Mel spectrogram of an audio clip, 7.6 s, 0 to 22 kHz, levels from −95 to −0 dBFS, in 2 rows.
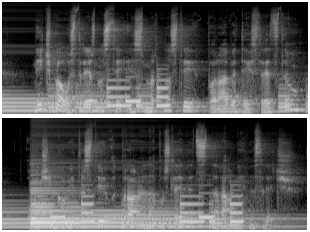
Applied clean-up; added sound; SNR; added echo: none; Acoustic guitar + Piano; -4 dB; none.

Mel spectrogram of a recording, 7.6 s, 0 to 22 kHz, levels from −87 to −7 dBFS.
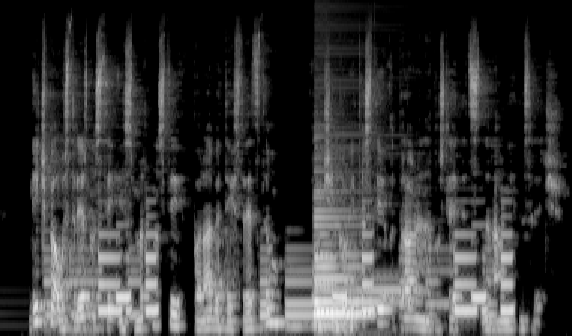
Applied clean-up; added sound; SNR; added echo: classical method Wiener filter.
